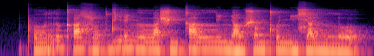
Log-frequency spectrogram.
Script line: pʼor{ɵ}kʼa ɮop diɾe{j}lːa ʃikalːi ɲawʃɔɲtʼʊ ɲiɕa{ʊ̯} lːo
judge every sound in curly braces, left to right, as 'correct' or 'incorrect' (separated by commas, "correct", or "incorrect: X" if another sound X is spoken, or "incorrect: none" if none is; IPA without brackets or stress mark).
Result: incorrect: ʊ, incorrect: ɲ, incorrect: ɪ̯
